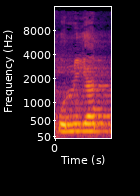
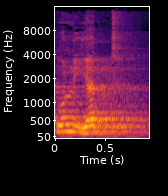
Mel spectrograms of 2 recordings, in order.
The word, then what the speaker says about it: کنیت: وہ کسی شخص کی کنیت ذکر فرماتے ہیں. ذہن میں رکھیں لفظ صحیح ہوتا ہے کنیت، اور اس کو لوگ کنیت پڑھتے ہیں، غلط تلفظ ہے۔ تو امام ترمذی نے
